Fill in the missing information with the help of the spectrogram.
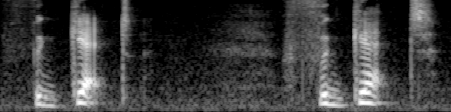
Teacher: Well, the stress in this word is on get.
